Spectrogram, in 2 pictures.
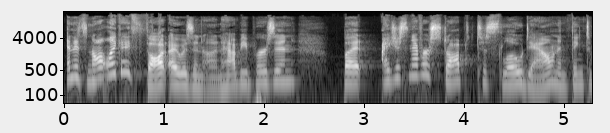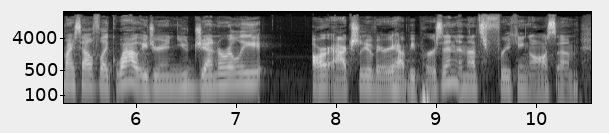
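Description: With lively intonation, a woman speaks at a fairly quick pace in a medium pitch. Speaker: podcast host. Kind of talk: solo podcast monologue. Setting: recording at a relative's home. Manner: animated.

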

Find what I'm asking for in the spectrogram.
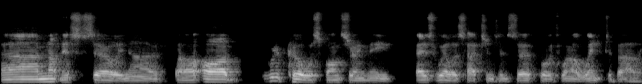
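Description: In an Australian accent, a man with a fairly low pitch talks at a moderate pace with hardly any pauses. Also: ordinary pitch variation. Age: 60s. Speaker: former pro surfer and writer. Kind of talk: interview. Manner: halting.

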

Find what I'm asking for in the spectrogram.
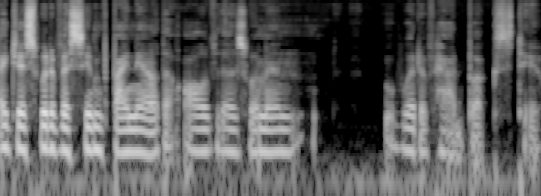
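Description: A woman speaks on a very clean recording, silent background. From US Midwest, Minneapolis. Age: 30s. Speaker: music critic and editor. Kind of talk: interview. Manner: halting, many restarts.

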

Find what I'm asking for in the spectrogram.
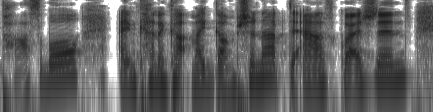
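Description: In a Californian accent, a woman talks at a fairly quick pace with ordinary pitch variation. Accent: Californian American English. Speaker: podcast host and Pilates instructor. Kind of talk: interview.

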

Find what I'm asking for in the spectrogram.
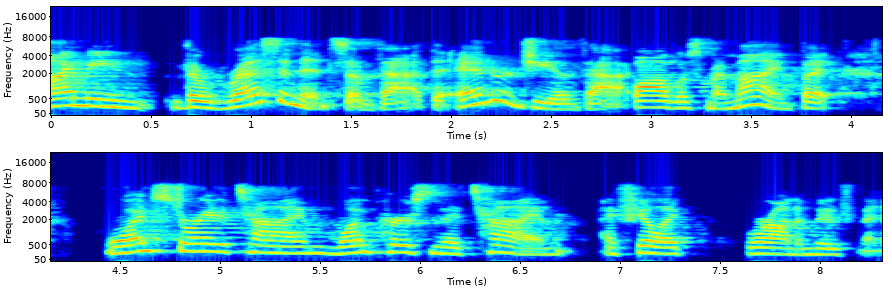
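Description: Speaking at a fairly quick pace, a woman with an ordinary speaking voice uses lively intonation at a fairly high pitch. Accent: American. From Ohio, US. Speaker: writer, former criminal defense lawyer. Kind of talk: interview.

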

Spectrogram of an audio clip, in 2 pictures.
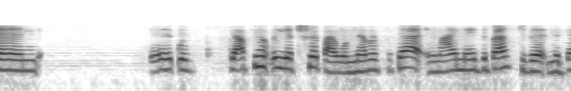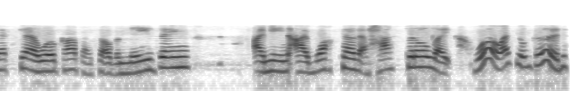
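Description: An ordinary speaking voice from a woman, medium in pitch with ordinary pitch variation, at a fairly quick pace. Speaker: caller. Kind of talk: telling a story. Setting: phone call.

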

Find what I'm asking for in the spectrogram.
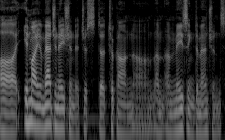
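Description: A normal speaking voice from a man, fairly low in pitch with ordinary variation, at a moderate pace. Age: 60s. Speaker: cultural historian and author. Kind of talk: casual chat.

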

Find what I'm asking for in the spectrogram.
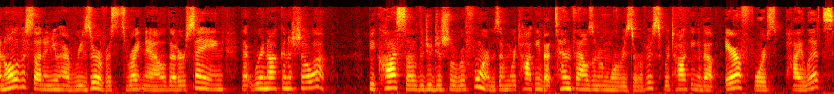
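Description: A woman speaks in an unremarkable speaking voice at a medium pitch. Her pace is moderate and her pitch variation ordinary. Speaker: news editor. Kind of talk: interview. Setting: studio.

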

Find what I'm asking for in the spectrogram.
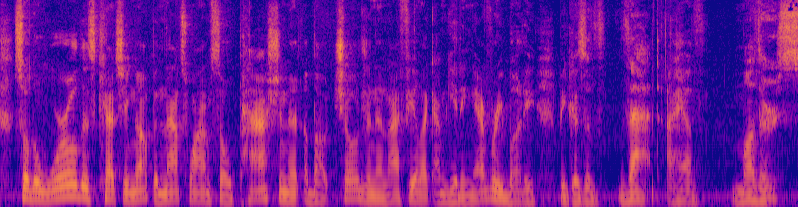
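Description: Somewhat breathy, dark, mellow speech in an American accent, with very wide pitch swings at a moderate pace. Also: man. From US Upper Midwest, small town in Minnesota. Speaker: professional fighter. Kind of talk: interview. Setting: studio.

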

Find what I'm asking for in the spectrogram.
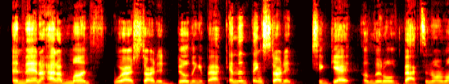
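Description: A man with an American accent talks at a fairly quick pace in a medium-pitched, unremarkable speaking voice. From New York City. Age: 20s. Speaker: singer-songwriter. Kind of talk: casual chat.

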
